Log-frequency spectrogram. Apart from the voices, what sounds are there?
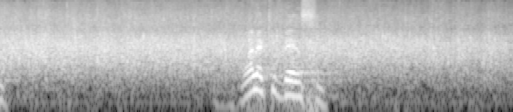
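audience applauding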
